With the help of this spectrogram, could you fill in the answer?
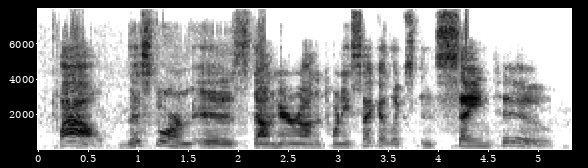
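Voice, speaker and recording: Amid noticeable background noise, a woman with a fairly low pitch speaks at a very slow pace with lively intonation. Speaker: weather livestreamer. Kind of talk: live weather commentary. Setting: livestream. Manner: animated.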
